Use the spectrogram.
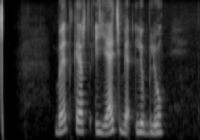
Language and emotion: Russian, positive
